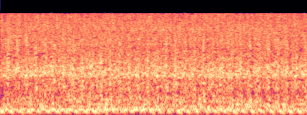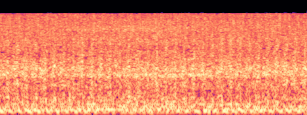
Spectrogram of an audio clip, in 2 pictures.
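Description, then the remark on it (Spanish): A Black Hawk helicopter engine roars loudly and steadily, its rotor blades producing a rapid, rhythmic low thudding beneath a dense, whining turbine hiss throughout, with no voices. “Capitán María Alejandra Charri, primera mujer en Colombia en convertirse en piloto de helicóptero Black Hawk, ¿qué siente cuando escucha este sonido?”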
